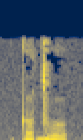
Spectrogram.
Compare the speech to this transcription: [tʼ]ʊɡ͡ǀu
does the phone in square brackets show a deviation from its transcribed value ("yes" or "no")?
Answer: yes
